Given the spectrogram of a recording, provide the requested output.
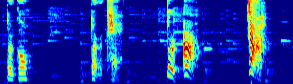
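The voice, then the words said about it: Loud card-game shouting. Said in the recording (Chinese): “你们能不能小声一点？”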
